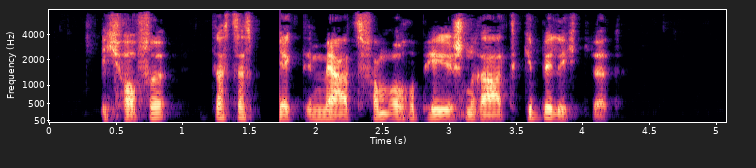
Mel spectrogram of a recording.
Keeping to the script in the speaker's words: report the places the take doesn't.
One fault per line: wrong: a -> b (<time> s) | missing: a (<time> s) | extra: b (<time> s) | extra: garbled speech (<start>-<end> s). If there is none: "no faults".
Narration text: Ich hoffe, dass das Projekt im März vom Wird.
extra: Europäischen Rat gebilligt (2.6 s)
